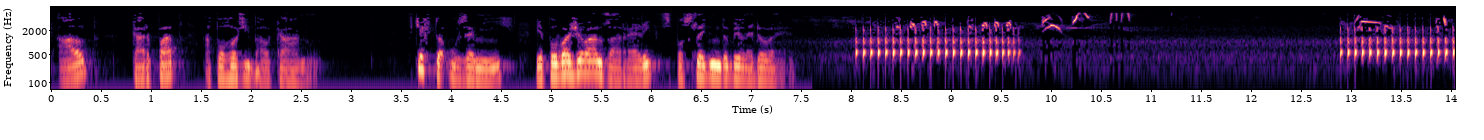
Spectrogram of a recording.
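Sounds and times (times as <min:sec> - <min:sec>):
speech: 0:00.1 - 0:02.8, 0:03.6 - 0:07.7
three-toed woodpecker drumming: 0:07.4 - 0:10.8, 0:12.8 - 0:14.0.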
